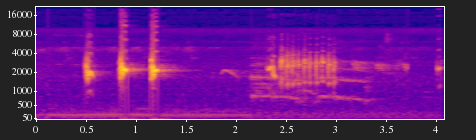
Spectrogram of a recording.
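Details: Yellow-vented bulbul in vigorous song as a lure recording with nature sounds: three loud, sharp chirps near the start, then a softer rapid chattering series and a faint lower whistle, over low background hum.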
